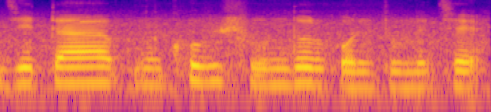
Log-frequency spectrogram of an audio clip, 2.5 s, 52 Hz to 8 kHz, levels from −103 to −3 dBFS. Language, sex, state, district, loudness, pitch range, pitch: Bengali, female, West Bengal, Purulia, -19 LUFS, 165-195 Hz, 185 Hz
